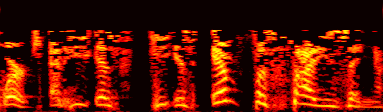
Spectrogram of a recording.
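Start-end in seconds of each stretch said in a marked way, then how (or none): 2.1-3.8 EMPHASIZING stretched out syllable by syllable; slow, punched-out "emphasizing"; drawn-out emphasis. Real, not acted. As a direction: lean slowly and heavily on "emphasizing". Preacher stresses key word.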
